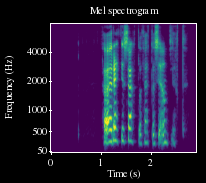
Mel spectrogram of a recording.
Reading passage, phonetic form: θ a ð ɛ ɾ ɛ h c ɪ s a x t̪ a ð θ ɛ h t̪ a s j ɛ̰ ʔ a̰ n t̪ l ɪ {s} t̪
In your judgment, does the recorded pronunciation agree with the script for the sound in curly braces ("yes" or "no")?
no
